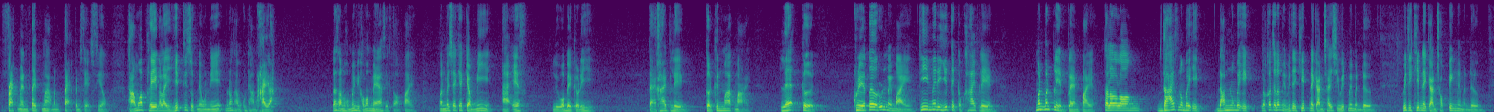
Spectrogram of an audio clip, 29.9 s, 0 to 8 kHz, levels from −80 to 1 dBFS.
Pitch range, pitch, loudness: 115-155 Hz, 130 Hz, -19 LUFS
